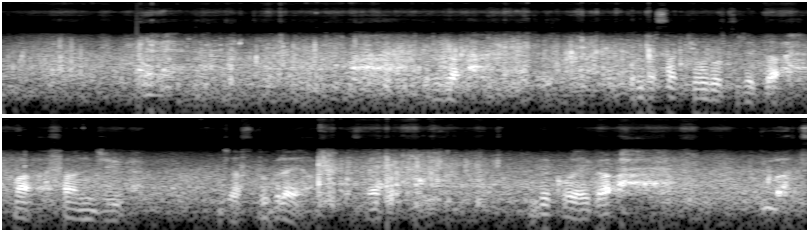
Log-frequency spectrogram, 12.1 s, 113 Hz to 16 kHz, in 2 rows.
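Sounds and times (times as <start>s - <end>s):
crushed ice crunching in cooler: 1.0s - 5.8s, 8.4s - 9.8s.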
